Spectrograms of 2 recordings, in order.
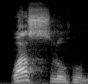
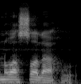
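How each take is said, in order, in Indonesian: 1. Bunyi s langsung diikuti l. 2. Bunyi a ada di antara s dan l.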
